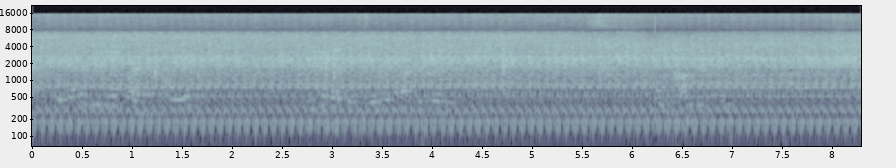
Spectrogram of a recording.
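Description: An engine runs steadily throughout with a fast, even pulse and no change in speed, and faint voices can be heard behind it.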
